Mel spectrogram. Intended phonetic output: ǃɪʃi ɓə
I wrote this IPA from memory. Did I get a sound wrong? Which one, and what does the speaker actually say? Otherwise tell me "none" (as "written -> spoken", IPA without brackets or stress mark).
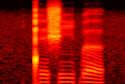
none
